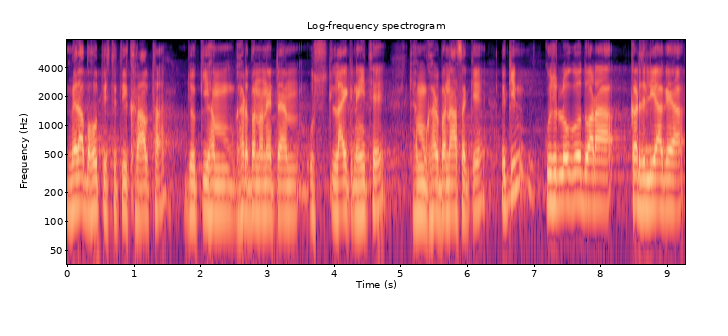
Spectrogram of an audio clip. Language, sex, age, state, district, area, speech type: Hindi, male, 30-45, Bihar, Begusarai, rural, spontaneous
